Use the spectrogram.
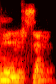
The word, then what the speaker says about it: tension: Tension. So Tension. it's not sir, it is sh.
